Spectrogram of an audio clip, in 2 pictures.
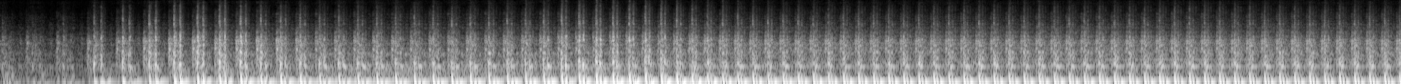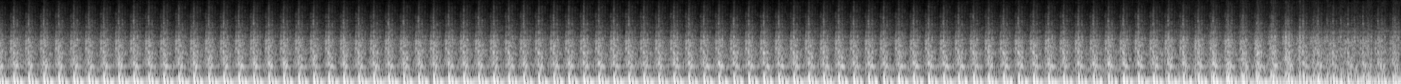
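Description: Canal narrowboat's diesel engine heard on board, running with a rapid, even beat. It builds up over the first two seconds, then holds steady.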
